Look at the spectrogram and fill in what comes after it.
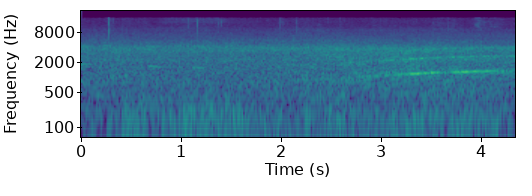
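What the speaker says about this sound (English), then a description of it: "Just on its take off roll there with a wow noise." Airliner jet engines roaring on the take-off roll at Manchester Airport, a steady loud broadband rumble with a rising whine across the whole stretch, mixed with light wind noise and no talking.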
